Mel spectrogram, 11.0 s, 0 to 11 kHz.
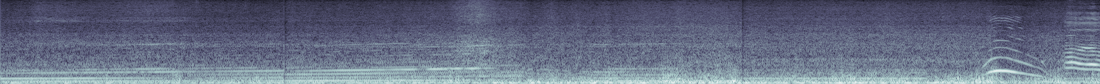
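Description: A BMW E46 M3 engine pulls steadily through the gears on a drive with the windows down, its drone rising in pitch, then falling back at each shift. Wind noise runs throughout, and a sharp rev flare comes near the end.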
